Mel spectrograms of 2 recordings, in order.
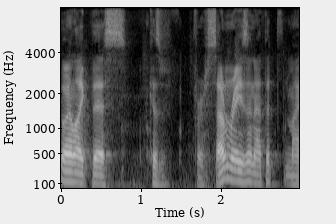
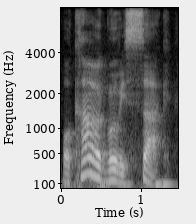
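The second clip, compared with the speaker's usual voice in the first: usual speaking voice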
